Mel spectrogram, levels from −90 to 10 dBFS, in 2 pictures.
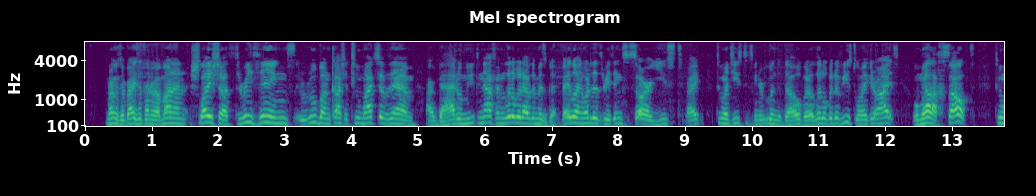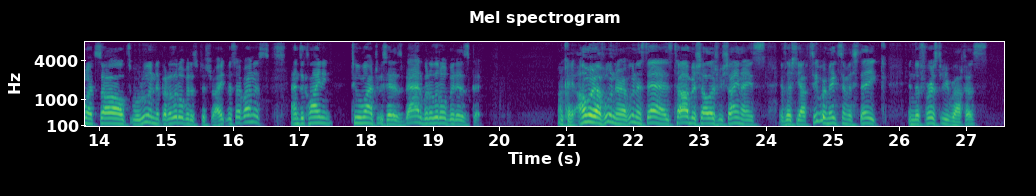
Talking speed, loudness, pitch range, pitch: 185 wpm, -21 LUFS, 160-200 Hz, 180 Hz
